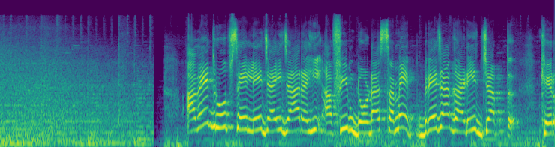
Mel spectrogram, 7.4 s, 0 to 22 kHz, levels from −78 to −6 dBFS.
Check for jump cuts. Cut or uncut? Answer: cut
